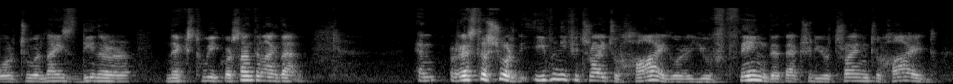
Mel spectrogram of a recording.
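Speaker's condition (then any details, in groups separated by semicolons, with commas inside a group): No condition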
